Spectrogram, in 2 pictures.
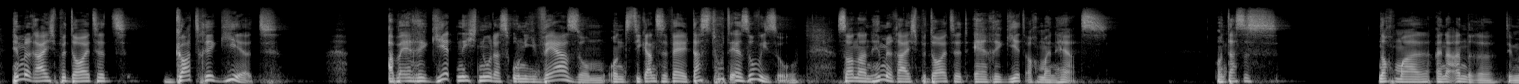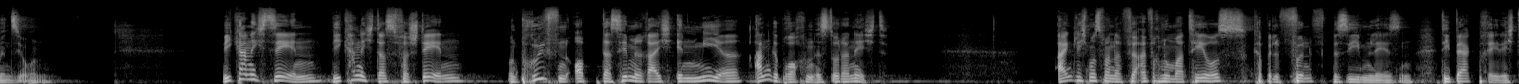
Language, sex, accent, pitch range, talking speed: German, male, German, 120-150 Hz, 135 wpm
